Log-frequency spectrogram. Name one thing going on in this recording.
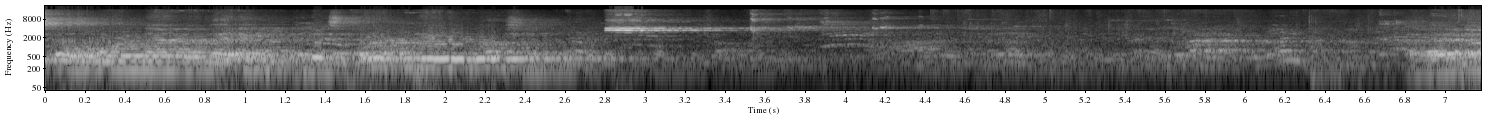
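A crowd of spectators cheers and shouts loudly close by.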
